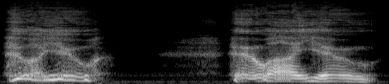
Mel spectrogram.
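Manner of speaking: loud, drawn-out eerie wail; high, stretched-out ghoulish call; returned dead man's voice. Acted. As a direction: wail it slowly and high, like the undead. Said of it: "that guy's always gonna talk like that".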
